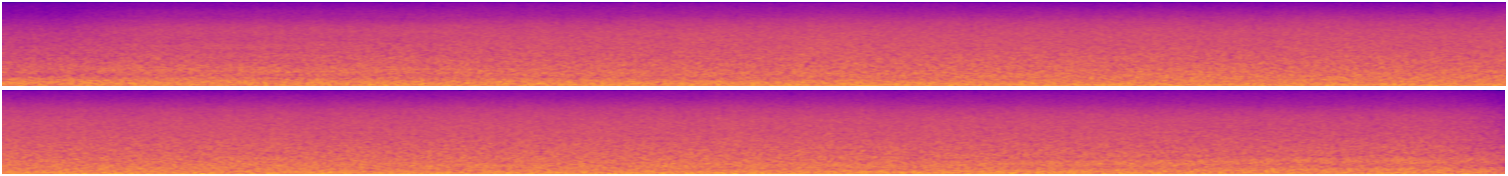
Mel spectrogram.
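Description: Athabasca Falls: the Athabasca River's white water pouring over the falls and through the rock gorge, a loud, steady rushing.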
